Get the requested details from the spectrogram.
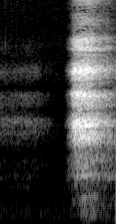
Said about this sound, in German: Einfach einmal, zweimal, dreimal durchatmen. Ich weiß nicht, äh, ihr werdet das alle kennen. Man hört einfach echt auf zu atmen wenn man gestresst ist.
